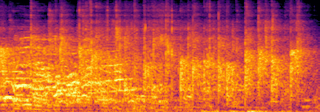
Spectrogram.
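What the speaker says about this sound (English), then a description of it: "How about a round of applause?" Audience applause and clapping after a sponge ball magic trick, a dense burst of many hands that starts loud and thins slightly toward the end, with talk mixed in.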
